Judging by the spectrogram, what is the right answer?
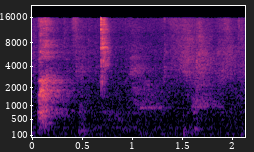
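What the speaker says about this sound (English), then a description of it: "Oh, dogs." Dogs barking at a distance, one sharp bark near the start followed by faint, scattered yips and barks over quiet room ambience.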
